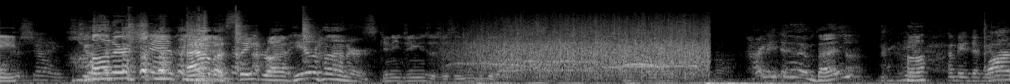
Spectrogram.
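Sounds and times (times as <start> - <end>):
speech: 0.0 - 5.4, 7.6 - 10.1
applause sound effect played: 4.4 - 7.1.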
